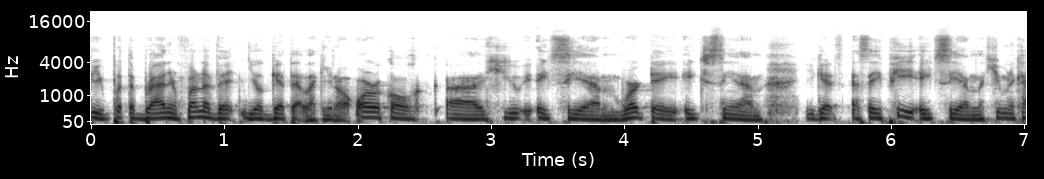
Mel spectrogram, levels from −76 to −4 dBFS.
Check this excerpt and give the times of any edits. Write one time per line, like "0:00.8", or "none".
none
